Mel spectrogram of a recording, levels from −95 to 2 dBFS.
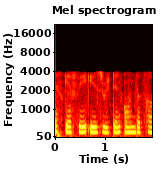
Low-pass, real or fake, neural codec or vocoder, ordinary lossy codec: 7.2 kHz; real; none; AAC, 16 kbps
